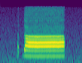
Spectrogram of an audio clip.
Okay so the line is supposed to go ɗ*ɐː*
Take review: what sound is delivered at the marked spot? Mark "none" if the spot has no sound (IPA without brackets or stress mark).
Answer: aː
